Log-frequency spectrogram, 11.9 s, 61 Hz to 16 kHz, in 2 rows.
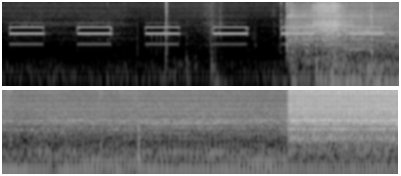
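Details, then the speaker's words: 2005 Saab 9-2X Aero, rebuilt engine after timing belt broke and damaged driver-side intake valves, reinstalled, couple sensors replaced: four door chimes, short crank, then catches and settles into smooth, steady, even idle with no misfire or knock. "we got it roughly running and then this morning I replaced a couple sensors on it and Florida fired up so here we go"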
